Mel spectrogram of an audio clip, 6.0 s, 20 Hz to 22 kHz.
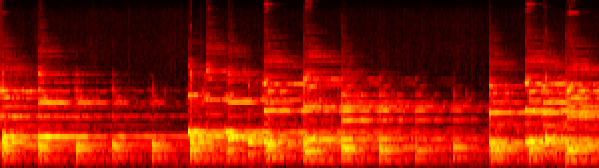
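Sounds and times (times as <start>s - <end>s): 
nostalgic melody loop in A sharp minor: 0.0s - 5.9s.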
